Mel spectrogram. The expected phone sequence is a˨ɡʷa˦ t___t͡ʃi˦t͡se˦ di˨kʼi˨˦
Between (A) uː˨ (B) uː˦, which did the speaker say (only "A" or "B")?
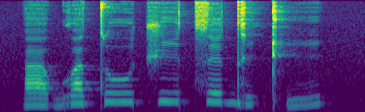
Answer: B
